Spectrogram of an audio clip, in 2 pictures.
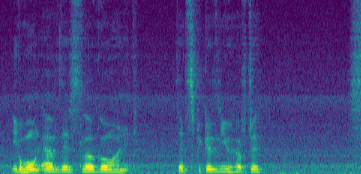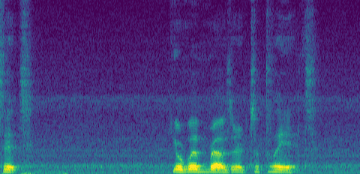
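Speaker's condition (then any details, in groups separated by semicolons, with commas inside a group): Cerebral palsy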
